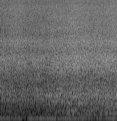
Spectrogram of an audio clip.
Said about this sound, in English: I think you can tell where I'm at right now. I'm currently out in the Pacific Ocean.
